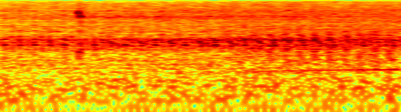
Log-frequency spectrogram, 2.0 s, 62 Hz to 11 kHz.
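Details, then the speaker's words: 2010 Land Rover Defender 110 2.4 TDCi idling with the aircon running: even diesel clatter with a steady fan hum, no misses or knocks. Normal idle. "2.4 TDCi motor here with the aircon running."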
